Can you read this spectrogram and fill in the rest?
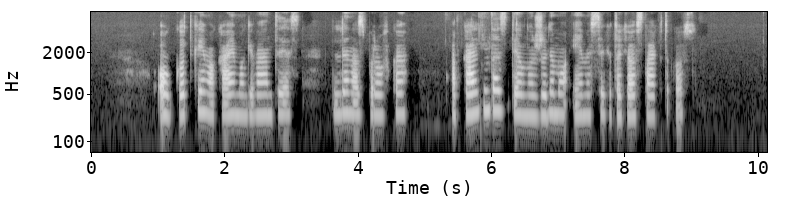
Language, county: Lithuanian, Kaunas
